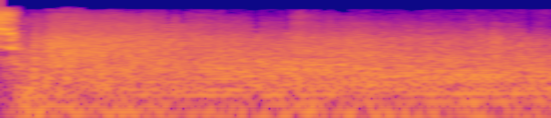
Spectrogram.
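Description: A dramatic boom sound effect: a sudden hit that runs on as a heavy, steady rumble with a faint low drone under it.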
